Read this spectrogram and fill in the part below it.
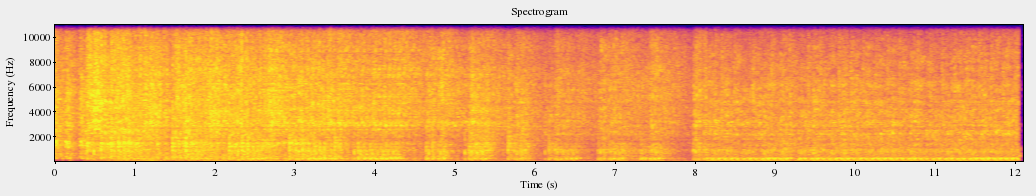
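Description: A Harley-Davidson Dyna Wide Glide motorcycle that had sat unused, its engine running with a steady low rumble that briefly sputters and dips before settling into an even idle, close by.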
